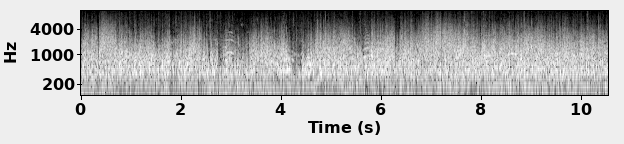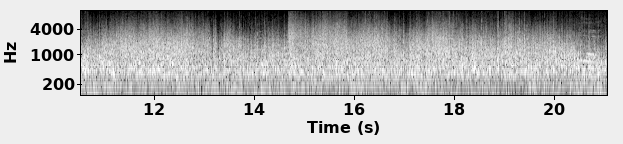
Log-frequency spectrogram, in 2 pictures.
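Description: Young children shout at a distance outdoors.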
